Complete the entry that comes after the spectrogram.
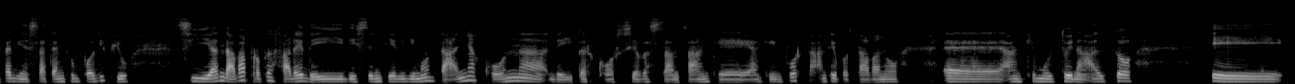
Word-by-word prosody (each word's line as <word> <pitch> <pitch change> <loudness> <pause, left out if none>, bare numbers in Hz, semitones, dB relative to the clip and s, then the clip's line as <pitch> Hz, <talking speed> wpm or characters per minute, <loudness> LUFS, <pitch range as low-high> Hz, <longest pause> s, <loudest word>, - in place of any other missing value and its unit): magari 140 -2 -1
in 125 - +1
estate 130 +1 -2
anche 135 +2 -5
un 140 - -6
po' 130 - +1
di 185 +7 -7
più, 130 -7 -2 0.5
si 145 -1 +1
andava 180 +5 +6
proprio 180 -2 -3
a - - -9
fare 140 +4 +3
dei 125 -1 +1
dei 125 - -1
sentieri 130 -1 -1
di 130 0 0
montagna, 165 +5 0
con 150 +7 -1 0.3
dei 115 -1 -4
percorsi 120 -2 -5
abbastanza 110 -4 -3
anche 115 -2 -3
anche 115 +1 -8
importanti, 140 +4 -3
portavano, 115 +2 -4 0.4
ehm, 125 -2 +2
anche 130 +2 -4
molto 135 -1 -1
in 135 -3 +7
alto. 130 +5 +1 0.8
Eh 130 -5 +4
130 Hz, 150 wpm, -34 LUFS, 120-140 Hz, 0.8 s, in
